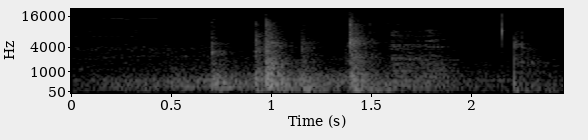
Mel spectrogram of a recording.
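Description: A Husky tool box drawer slides shut with a soft-close action, giving a few quiet rolling and thudding contacts followed by a brief light click near the end, close and fairly faint.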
